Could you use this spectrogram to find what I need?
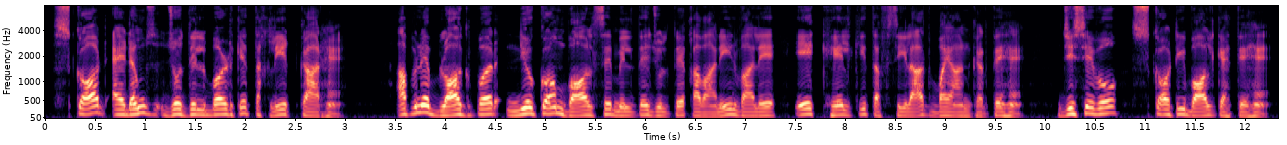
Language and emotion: Urdu, neutral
